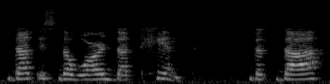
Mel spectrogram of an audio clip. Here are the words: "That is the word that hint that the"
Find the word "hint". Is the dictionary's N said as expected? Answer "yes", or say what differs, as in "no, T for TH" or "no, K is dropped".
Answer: yes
